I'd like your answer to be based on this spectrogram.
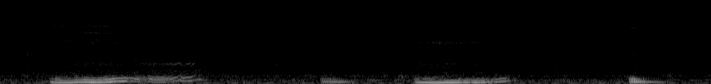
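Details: A sleeping cat snores in low, rumbling bursts with pauses in a quiet room.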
